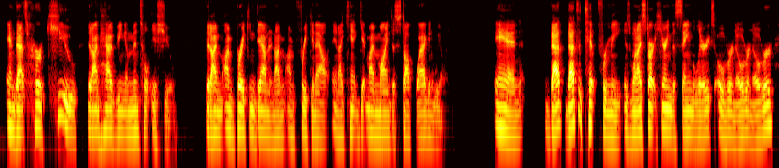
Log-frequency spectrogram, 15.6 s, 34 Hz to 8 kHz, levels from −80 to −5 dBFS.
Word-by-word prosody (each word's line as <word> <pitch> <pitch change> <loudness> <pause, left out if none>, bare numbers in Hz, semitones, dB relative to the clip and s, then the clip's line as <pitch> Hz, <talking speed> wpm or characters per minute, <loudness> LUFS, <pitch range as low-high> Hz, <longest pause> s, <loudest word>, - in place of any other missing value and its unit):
And 120 -3 -1
that's 115 -1 +6
her 135 -2 +1
cue 120 - -3 0.2
that - - +2
I'm 110 -1 +2
having 110 0 -1
a 105 - -7
mental 110 0 -6
issue, - - -10 0.6
that - - +4
I'm 105 -1 +4
I'm 120 -4 -1
breaking 110 +1 +1
down 110 -2 +2
and 90 0 -10
I'm 95 -1 -3
I'm 110 -3 -10
freaking 105 +1 -6
out 95 -1 -4
and 115 -5 -9
I 100 - -4
can't 110 -4 -8
get - - -5
my 110 -1 0
mind 100 -1 -2
to - - -6
stop - - -3
wagon-wheeling. 95 -6 -4 0.9
And 110 -6 +1 0.5
that - - +7
that's - - +8
a - - -4
tip - - 0
for 115 - -2
me 95 -3 -6
is 110 -5 -7
when 110 -1 +1
I 110 - +6
start 125 +2 +3
hearing 120 -2 0
the 100 - -6
same 110 -1 -3
lyrics 100 +3 -1
over 105 +1 -1
and 90 -3 -8
over 105 +4 -1
and 90 - -11
over, 120 +9 0
105 Hz, 190 wpm, -24 LUFS, 100-115 Hz, 0.9 s, that's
